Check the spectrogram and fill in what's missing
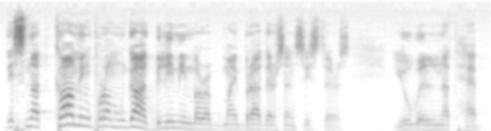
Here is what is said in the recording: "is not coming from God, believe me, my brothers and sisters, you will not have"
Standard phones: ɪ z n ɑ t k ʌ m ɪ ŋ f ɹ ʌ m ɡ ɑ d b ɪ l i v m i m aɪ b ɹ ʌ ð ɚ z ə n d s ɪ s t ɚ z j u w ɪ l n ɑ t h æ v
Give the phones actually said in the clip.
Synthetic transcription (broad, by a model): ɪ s n ɑ t k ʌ m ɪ ŋ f ɹ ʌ m ɡ ɑ d b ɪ l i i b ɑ m aɪ b ɹ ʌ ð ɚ s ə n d s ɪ s t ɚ s j u w ɪ l n ɑ t h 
